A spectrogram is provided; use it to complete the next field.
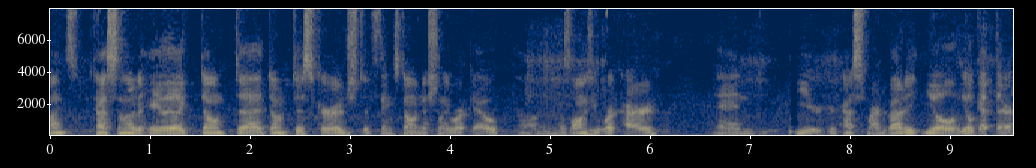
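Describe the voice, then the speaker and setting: The speech comes at a fairly quick pace in a flat monotone. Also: man, fairly low pitch for a man. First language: not English. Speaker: university alumnus panelist. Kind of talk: panel Q&A advice.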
